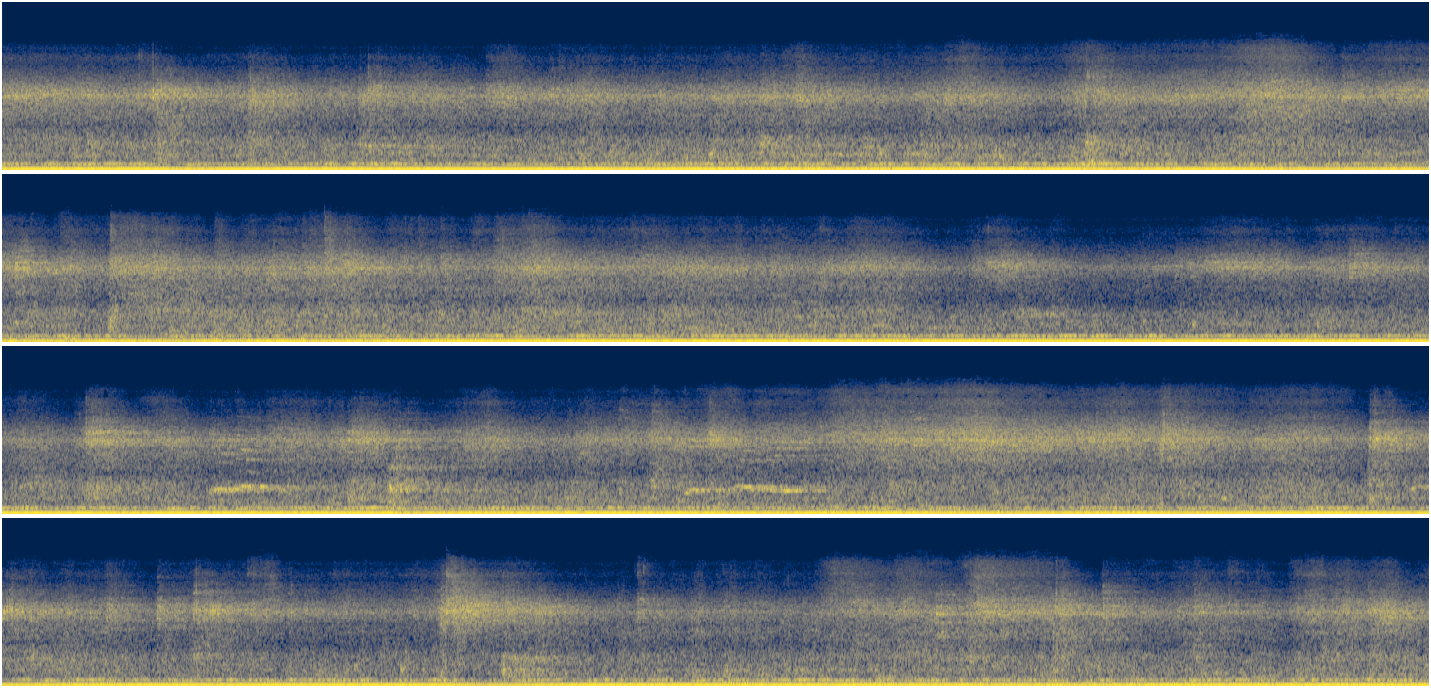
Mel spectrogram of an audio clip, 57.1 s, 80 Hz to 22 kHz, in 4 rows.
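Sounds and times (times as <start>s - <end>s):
loud low hum: 0.0s - 57.0s
skates and sticks on ice: 0.1s - 24.8s, 26.0s - 57.0s.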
